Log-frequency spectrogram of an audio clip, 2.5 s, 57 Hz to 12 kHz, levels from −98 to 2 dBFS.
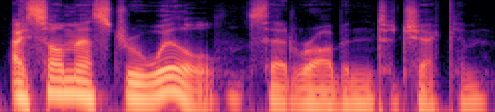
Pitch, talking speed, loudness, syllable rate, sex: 100 Hz, 220 wpm, -20 LUFS, 5.0 syllables/s, male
